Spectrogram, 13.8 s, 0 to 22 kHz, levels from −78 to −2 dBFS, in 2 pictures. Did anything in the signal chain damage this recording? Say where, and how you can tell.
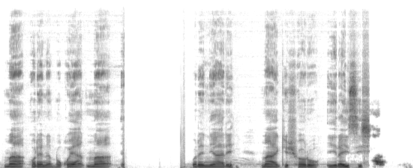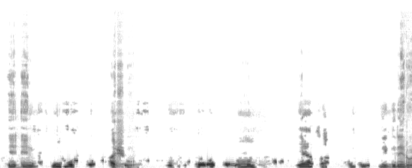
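Yes. Call processing likely failed during double talk, so speech is suppressed in double talk, dropping up to about 40 dB at 6.16–6.42, 7.0–9.03, 9.53–11.16 and 11.55–13.52 s.

The echo canceller likely left residual echo, so the other side's voice leaks through, about 10 to 25 dB below the speech, at 7.54–7.58, 8.0–8.2, 9.15–9.39 and 11.44–11.55 s.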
